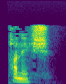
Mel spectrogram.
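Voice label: "punish", British; Crime and punishment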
